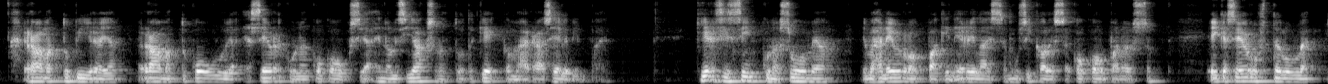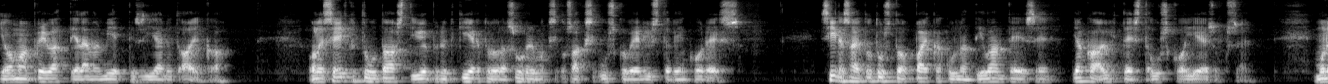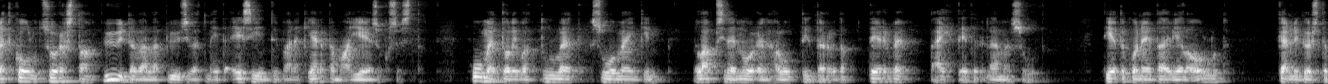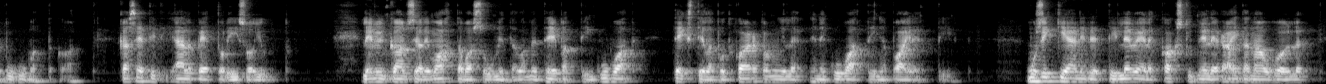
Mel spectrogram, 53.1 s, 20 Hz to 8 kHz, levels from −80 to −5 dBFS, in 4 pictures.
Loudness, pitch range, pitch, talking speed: -17 LUFS, 95-120 Hz, 105 Hz, 115 wpm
